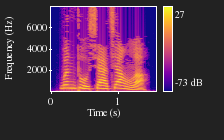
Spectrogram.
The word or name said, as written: 下降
